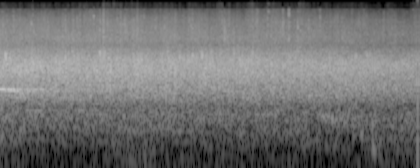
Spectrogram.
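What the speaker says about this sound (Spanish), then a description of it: "un aplauso para María" Sustained audience applause at a Galician reading clubs' conference session, a dense steady wash of many hands clapping that fades slightly over a few seconds, with no voices over it.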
